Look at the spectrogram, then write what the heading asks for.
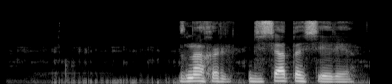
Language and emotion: Russian, neutral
